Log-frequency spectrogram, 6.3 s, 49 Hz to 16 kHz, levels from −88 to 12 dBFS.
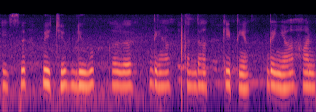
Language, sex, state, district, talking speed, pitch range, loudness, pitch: Punjabi, female, Punjab, Kapurthala, 85 wpm, 185-210 Hz, -17 LUFS, 195 Hz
